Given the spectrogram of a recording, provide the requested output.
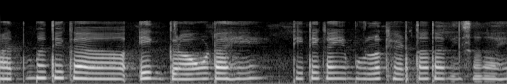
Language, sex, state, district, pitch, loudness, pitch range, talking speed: Marathi, female, Maharashtra, Washim, 265 Hz, -15 LUFS, 255-275 Hz, 130 wpm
